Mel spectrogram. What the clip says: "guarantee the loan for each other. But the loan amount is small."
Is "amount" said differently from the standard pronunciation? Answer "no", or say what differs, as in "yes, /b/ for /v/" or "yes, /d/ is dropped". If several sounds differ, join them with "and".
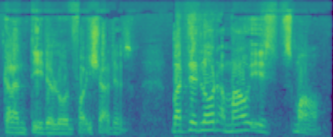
yes, /n/ is dropped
